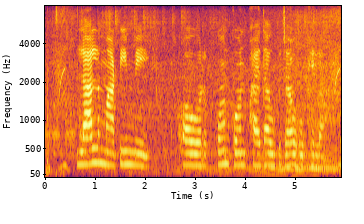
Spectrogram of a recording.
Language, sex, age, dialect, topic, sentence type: Bhojpuri, female, <18, Southern / Standard, agriculture, question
